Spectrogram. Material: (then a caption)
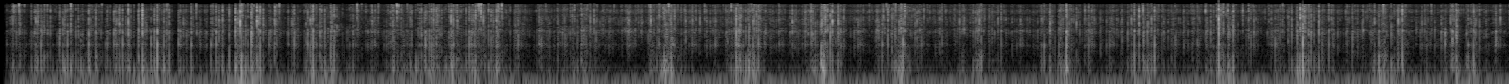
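Plastic. A small, flat white plastic infrared remote for RGB lights, with many colored rubber buttons, is held in both hands while fingertips and nails rapidly press, tap and scratch the buttons. The result is a dense, steady stream of dry, crinkly clicks and scraping ticks with a bright edge, each one cutting off instantly with no ring.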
